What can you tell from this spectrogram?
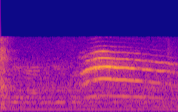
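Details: Indoors at feeding time, a Siamese cat from a loud pair gives a rising, then slowly falling meow after a short spoken question, the call sustained for nearly a second.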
